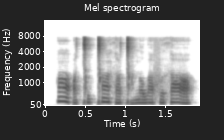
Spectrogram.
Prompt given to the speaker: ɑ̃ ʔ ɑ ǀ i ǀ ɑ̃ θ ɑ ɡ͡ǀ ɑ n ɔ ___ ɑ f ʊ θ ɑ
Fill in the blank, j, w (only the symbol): w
